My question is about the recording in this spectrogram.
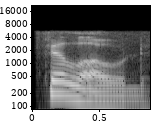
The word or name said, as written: phyllode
